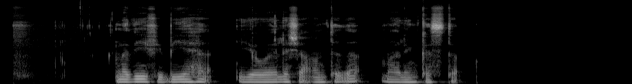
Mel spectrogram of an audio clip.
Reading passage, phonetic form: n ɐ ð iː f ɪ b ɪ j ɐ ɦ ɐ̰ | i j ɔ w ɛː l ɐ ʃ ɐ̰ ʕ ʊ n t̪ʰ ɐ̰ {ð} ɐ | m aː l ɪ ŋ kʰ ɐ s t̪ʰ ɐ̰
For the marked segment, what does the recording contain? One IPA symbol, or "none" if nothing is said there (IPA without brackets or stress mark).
ð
